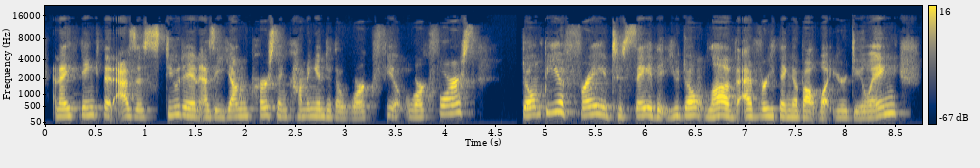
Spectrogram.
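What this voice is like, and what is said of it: Slight Minnesota accent. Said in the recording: “I hear it in your little Minnesota accent ... I thought I had it masked. I have a little bit of a cold too”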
